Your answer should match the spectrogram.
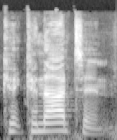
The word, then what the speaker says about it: Conotton: Am I saying that correctly? Con- Conotton. Thank you.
